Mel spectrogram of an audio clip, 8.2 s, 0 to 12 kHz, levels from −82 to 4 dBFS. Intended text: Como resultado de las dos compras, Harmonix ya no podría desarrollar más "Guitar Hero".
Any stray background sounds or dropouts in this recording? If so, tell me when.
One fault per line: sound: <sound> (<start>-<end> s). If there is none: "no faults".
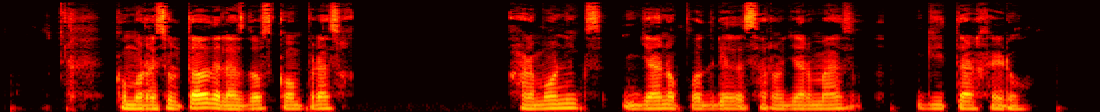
no faults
